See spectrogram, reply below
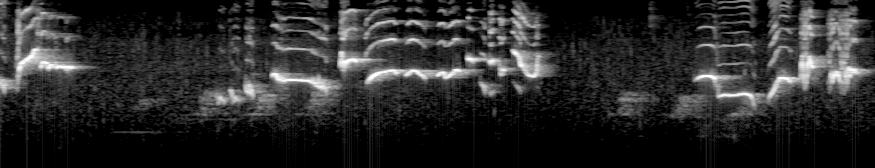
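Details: Masteran of a singing Oriental magpie-robin, meant to make a quiet bird sing: an opening whistle, a soft pause, a long varied run of whistles and trills, then rising whistled notes after a break.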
